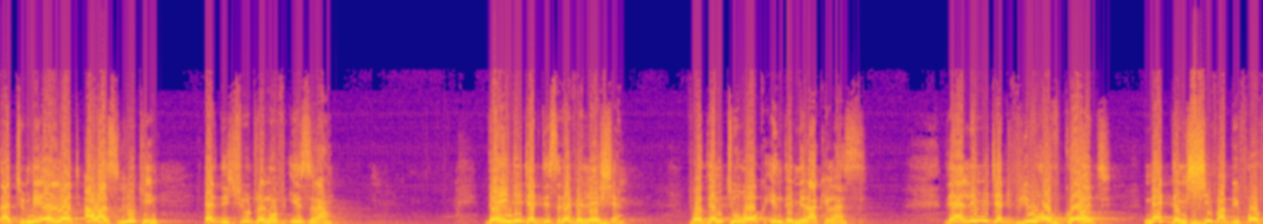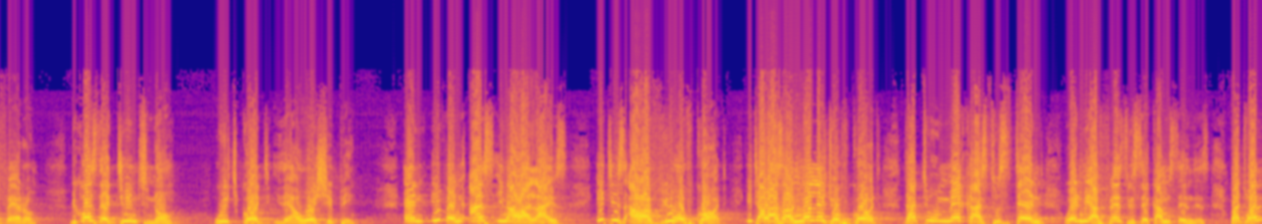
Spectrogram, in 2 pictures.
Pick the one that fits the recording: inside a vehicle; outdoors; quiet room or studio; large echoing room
large echoing room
